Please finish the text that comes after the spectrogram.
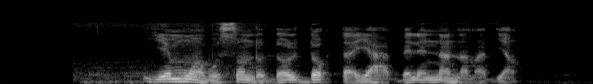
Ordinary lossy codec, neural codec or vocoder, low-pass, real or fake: MP3, 48 kbps; none; 7.2 kHz; real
